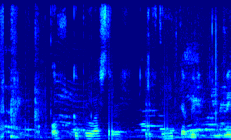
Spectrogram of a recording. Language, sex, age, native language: Icelandic, male, 18-19, Icelandic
